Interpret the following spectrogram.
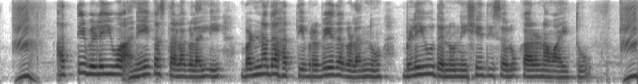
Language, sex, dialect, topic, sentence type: Kannada, female, Coastal/Dakshin, agriculture, statement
